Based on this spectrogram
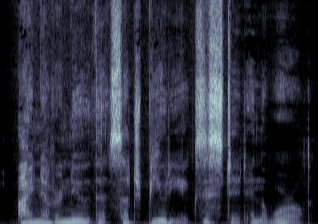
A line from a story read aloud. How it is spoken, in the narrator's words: breathed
